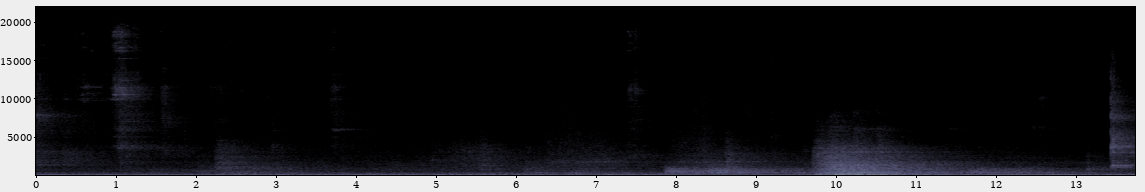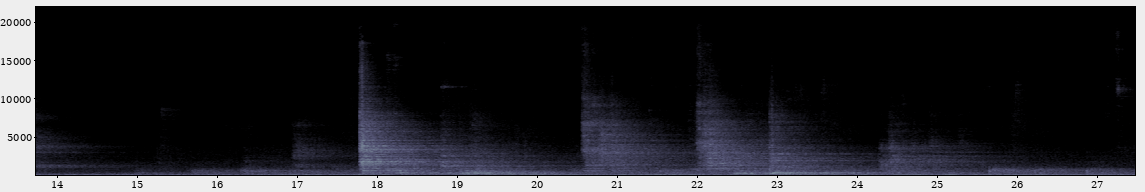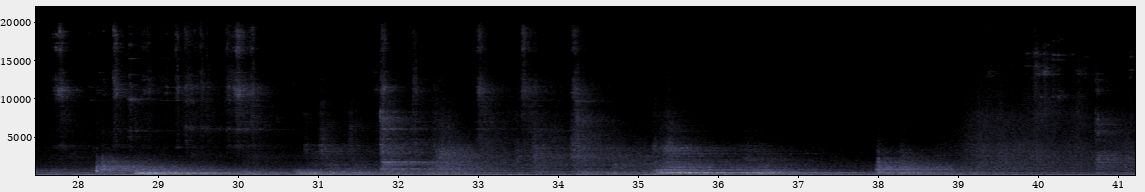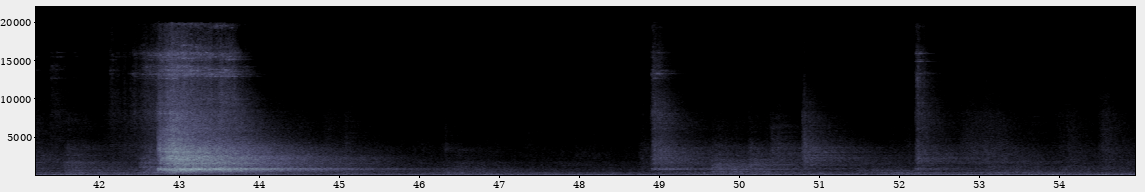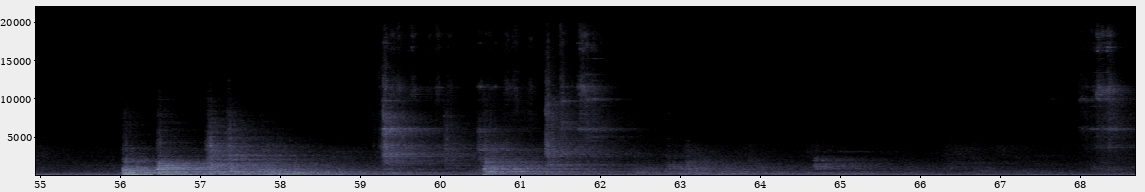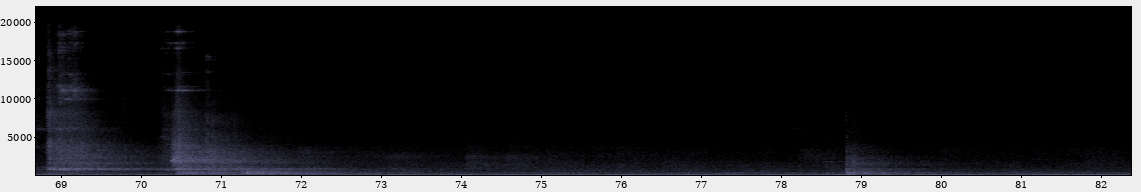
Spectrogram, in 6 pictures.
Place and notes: Maribor, Sv. Marija church - St.Mary parish, church ambience
inside Sv.Marija church
(SD702 Audio Technica BP4025)
31 July 2012, 12:20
